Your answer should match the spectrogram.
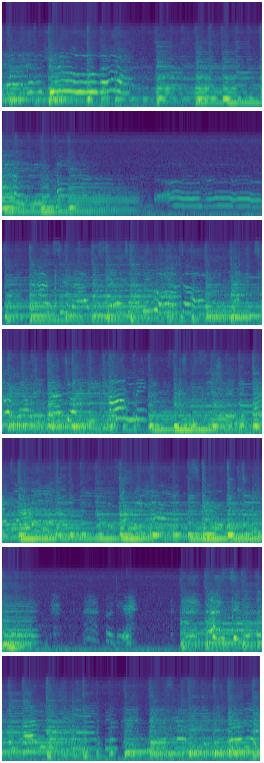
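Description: Strummed acoustic guitar with a young woman singing over it. The guitar stops for a couple of seconds about seven seconds in, leaving the voice alone, and the music dips quiet again for a couple of seconds later on.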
